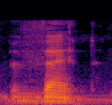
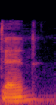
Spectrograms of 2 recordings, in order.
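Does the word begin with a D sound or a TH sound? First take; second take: TH sound; D sound. First: The word begins with a soft TH sound. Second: The word begins with a hard D sound. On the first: The speaker calls it right. "but it's the" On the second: The speaker calls it wrong. "That's how people are pronouncing it"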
